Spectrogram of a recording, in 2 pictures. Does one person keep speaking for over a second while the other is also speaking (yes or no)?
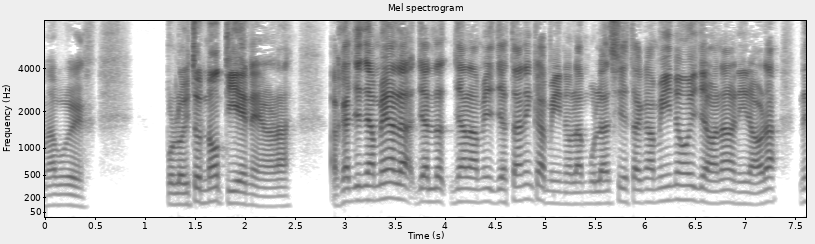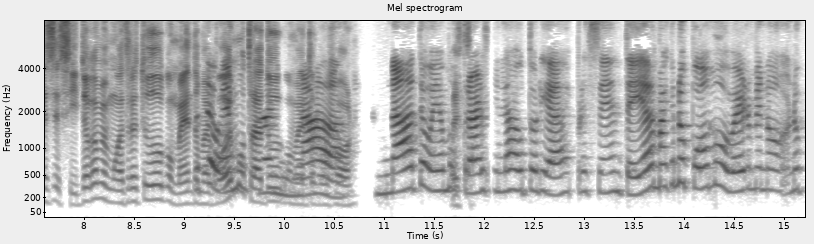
yes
